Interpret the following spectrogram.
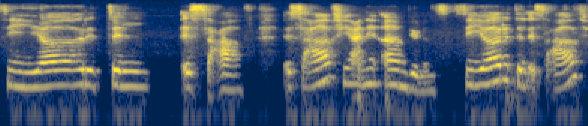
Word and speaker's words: سيارة الإسعاف: And we don't say siyara al-is'af. That would be completely wrong. We have to say siyarat al-is'af.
